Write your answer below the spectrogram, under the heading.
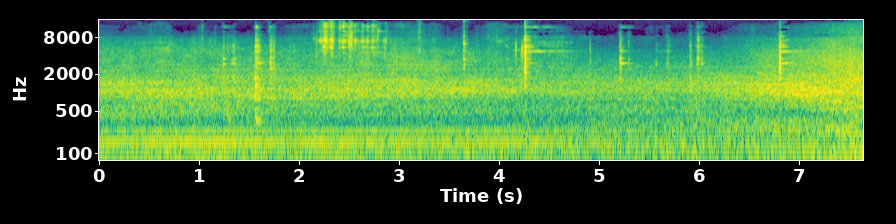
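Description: A vehicle engine idling with a steady low hum over road noise, with a few scattered light metallic clinks.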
